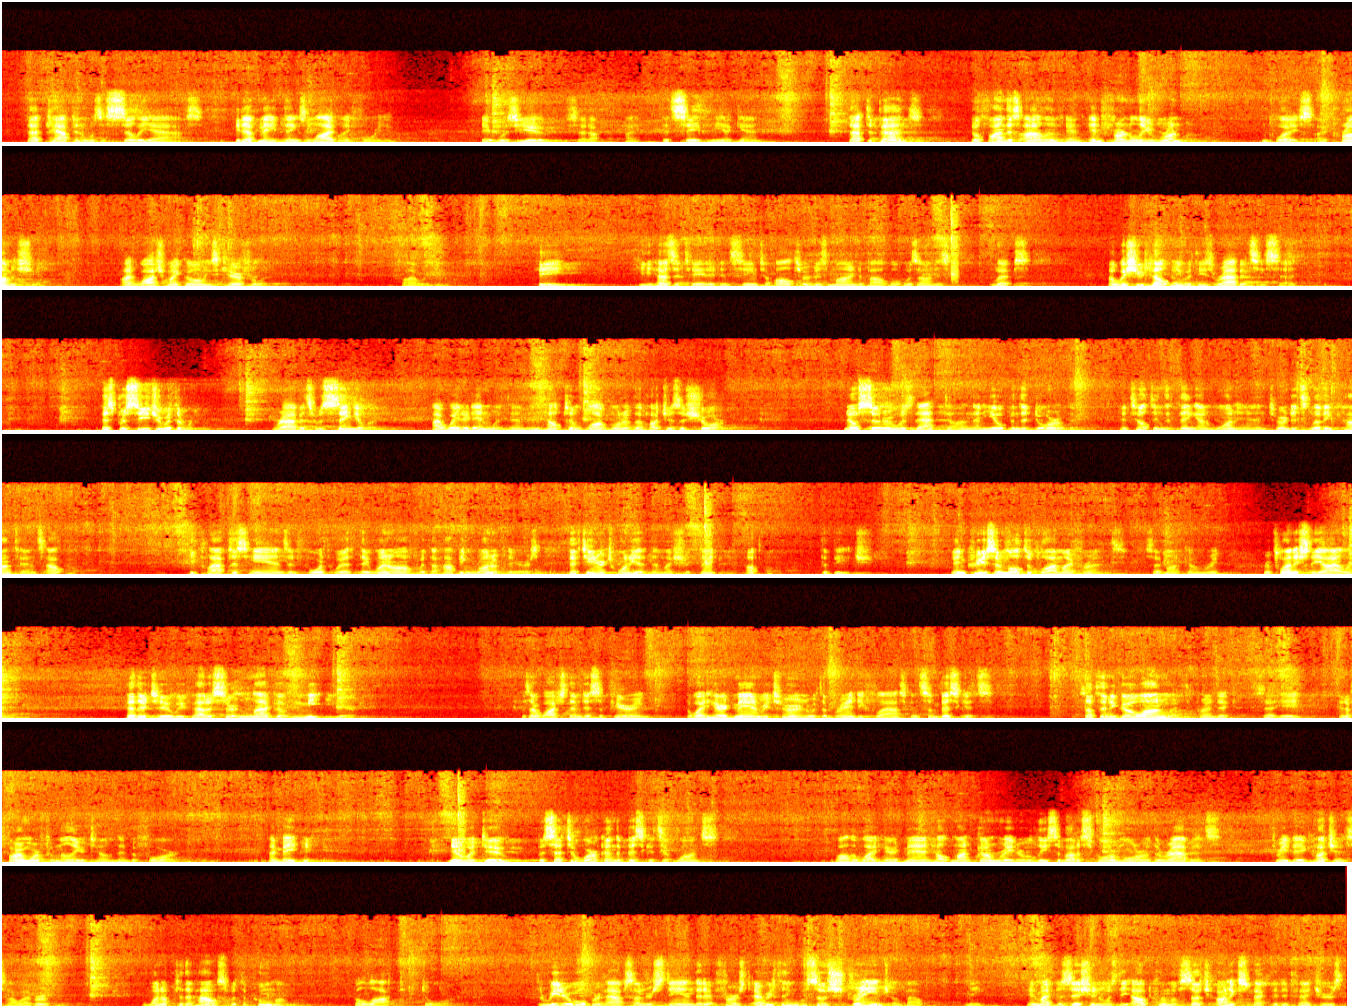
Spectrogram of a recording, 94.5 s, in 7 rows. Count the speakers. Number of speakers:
one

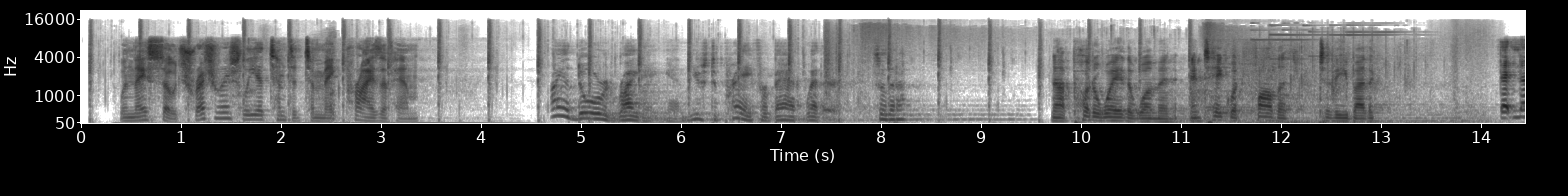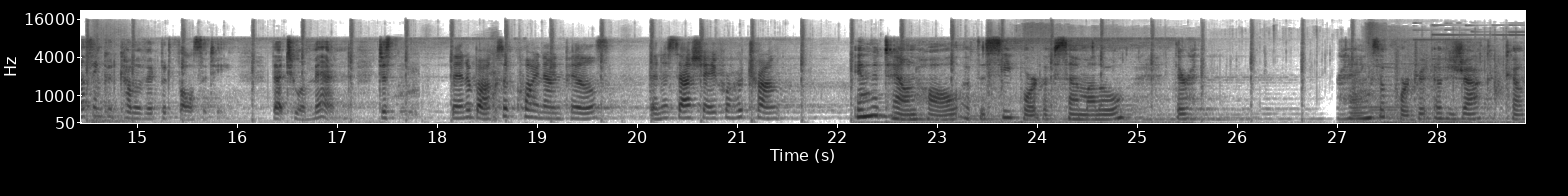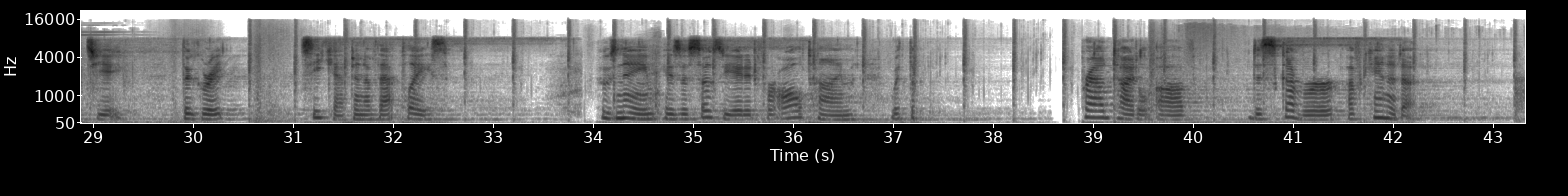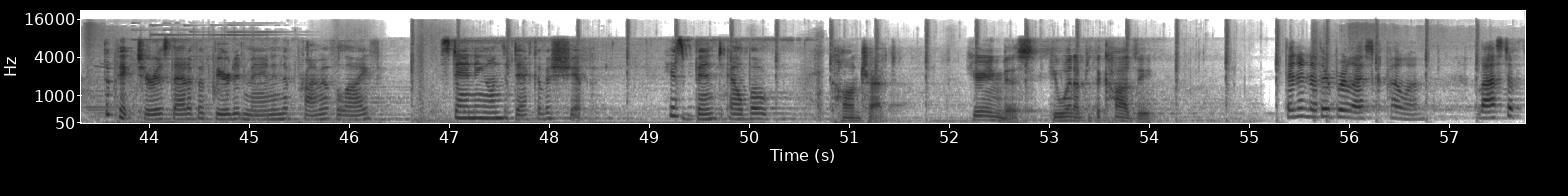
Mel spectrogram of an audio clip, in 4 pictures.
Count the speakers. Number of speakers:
six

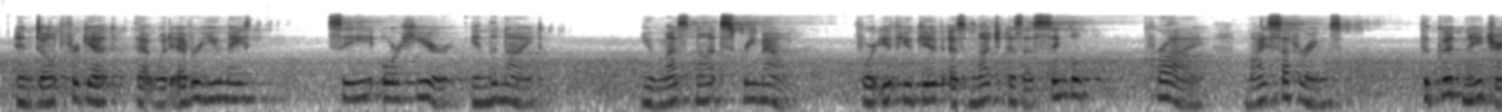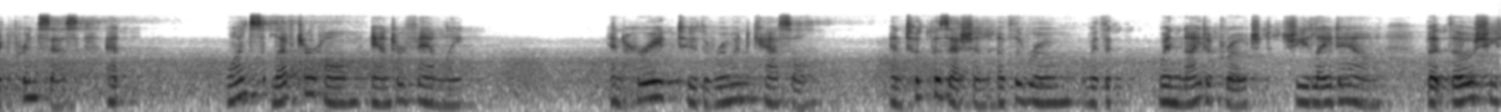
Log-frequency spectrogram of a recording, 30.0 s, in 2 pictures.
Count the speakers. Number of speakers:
one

